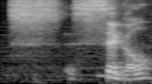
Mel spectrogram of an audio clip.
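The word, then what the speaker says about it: Sigil: So, Sigle, as I've been told it's pronounced, uh, when you go to the city of Dors, um, it's it's very present there.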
